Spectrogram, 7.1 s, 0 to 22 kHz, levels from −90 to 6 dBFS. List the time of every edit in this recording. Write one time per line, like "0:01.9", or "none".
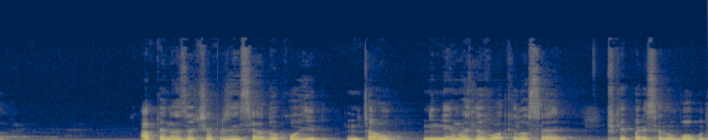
0:03.4
0:06.1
